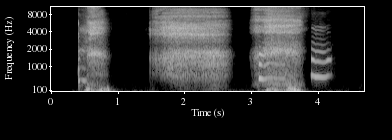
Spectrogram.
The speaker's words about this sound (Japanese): あ、あくびうつった。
